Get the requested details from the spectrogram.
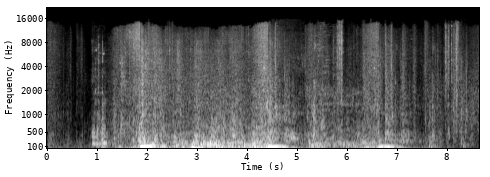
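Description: A loud rushing whoosh roars and swells, then fades.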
